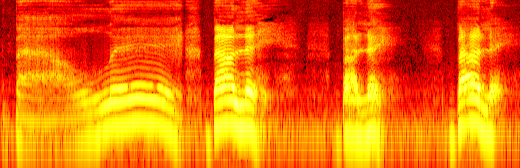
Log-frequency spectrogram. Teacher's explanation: the t is often silent in French when it comes at the end of the word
